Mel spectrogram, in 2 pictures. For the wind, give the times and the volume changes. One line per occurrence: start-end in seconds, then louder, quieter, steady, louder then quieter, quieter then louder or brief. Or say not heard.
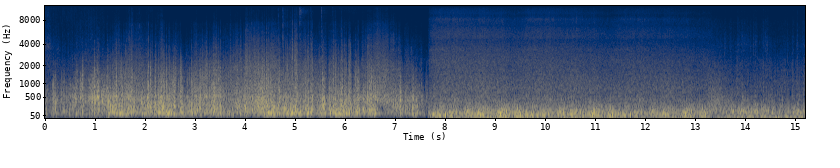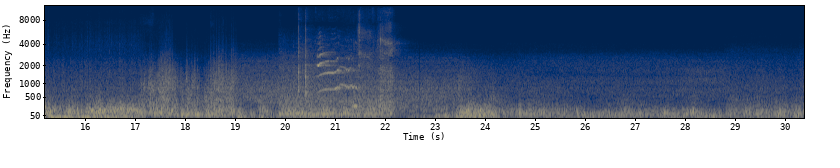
0.0-30.3 quieter.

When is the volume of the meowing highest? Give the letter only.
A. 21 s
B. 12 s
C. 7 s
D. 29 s
A.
